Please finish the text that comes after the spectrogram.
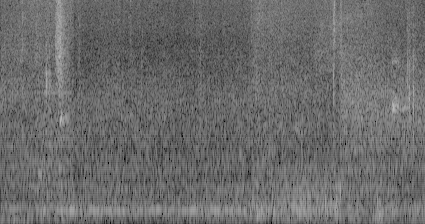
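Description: Steady wind and rushing water as the ship Thunder goes down at sea, a continuous low rumble with a dull drone underneath and occasional bursts of splashing. No one speaks.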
